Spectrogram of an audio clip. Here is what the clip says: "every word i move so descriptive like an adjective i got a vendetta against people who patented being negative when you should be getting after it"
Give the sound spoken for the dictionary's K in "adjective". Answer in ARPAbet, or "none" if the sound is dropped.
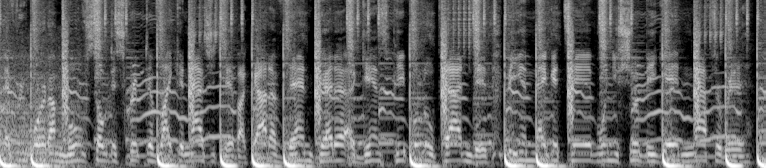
none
